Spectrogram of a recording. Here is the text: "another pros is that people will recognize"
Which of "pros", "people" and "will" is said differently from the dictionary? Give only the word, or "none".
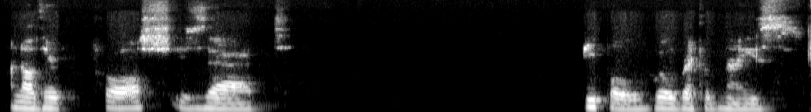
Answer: pros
